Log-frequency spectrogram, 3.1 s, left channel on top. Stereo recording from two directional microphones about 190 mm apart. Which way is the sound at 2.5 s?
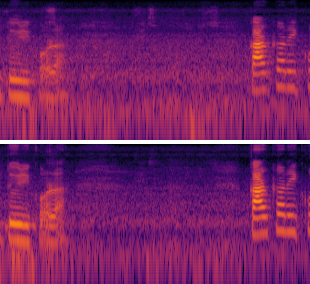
65° right (ahead or behind).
